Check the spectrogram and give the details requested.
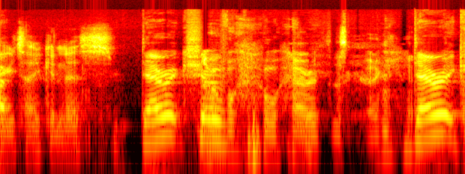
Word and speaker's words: Chauvin: I think it's Chauvin. Chauvin, yeah.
